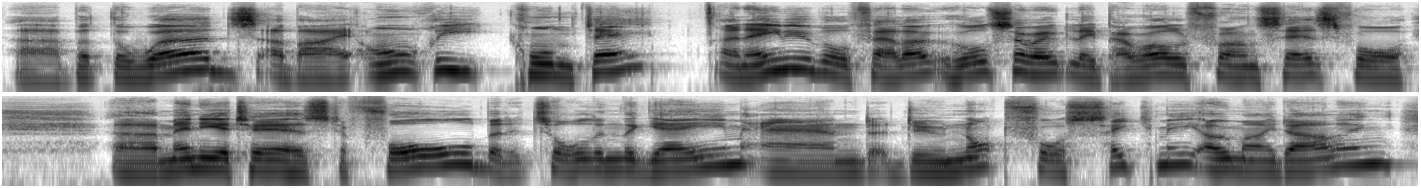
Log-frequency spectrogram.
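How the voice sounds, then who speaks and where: A middle-aged man, hoarse from losing his voice, hosting and introducing a weekly song in a gentle, reflective, sentimental way. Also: medium pitch, expressive, unhurried. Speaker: host.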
